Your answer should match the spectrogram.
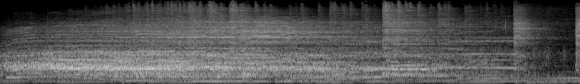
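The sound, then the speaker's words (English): A large crowd at a preaching service erupts in loud, sustained shouting and cheering at the preacher's call, a dense roar of many voices calling out hallelujah together that holds steady for several seconds, with a few sharper whoops near the end. “a loud shout of hallelujah.”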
